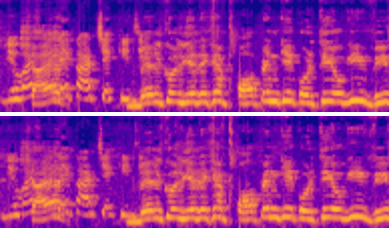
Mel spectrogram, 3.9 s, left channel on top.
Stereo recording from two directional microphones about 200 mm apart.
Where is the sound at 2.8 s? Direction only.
35° left (ahead or behind).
